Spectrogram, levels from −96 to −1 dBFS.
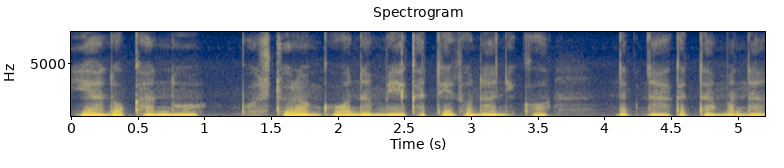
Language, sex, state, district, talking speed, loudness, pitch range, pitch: Garo, female, Meghalaya, West Garo Hills, 105 wpm, -13 LUFS, 205-220 Hz, 215 Hz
